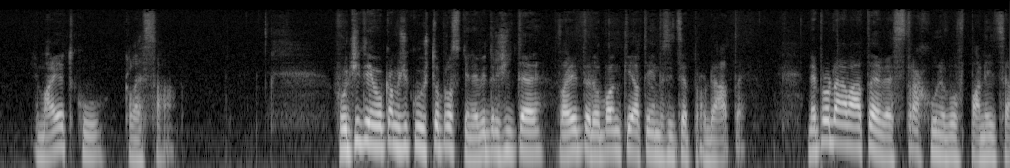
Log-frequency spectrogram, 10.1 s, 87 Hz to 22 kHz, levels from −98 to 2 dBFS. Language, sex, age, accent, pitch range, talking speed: Czech, male, 30-49, native, 125-165 Hz, 130 wpm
